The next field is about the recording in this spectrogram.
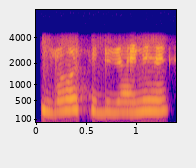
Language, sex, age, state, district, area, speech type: Urdu, female, 18-30, Uttar Pradesh, Mirzapur, rural, conversation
